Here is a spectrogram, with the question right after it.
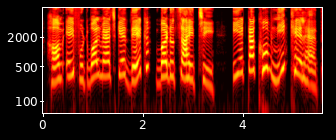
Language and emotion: Maithili, happy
